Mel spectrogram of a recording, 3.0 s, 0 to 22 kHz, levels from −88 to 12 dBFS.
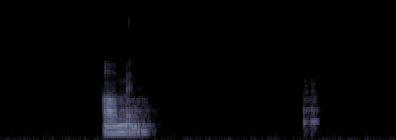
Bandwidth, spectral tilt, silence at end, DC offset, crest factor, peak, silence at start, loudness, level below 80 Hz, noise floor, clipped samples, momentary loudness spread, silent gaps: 16 kHz; -8.5 dB/octave; 0.6 s; under 0.1%; 24 dB; -26 dBFS; 0.75 s; -45 LUFS; -88 dBFS; -81 dBFS; under 0.1%; 21 LU; none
